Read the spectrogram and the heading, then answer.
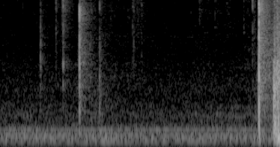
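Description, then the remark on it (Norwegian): A fireplace crackles softly, with sparse, irregular snaps and pops over a low steady rumble and a louder cluster of crackles near the end. No voices. “Er det ikke noe sånn, sånn hyggelig peis? Det er bare knitring.”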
